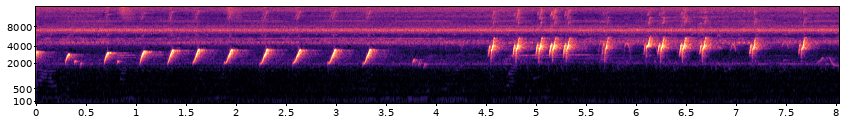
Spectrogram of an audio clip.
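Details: Very vocal black-capped bulbul used as a lure to provoke other birds: a steady run of about eleven upslurred whistles, a short pause, then faster, higher doubled notes in clusters, over a persistent high whine.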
